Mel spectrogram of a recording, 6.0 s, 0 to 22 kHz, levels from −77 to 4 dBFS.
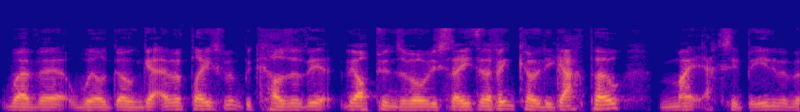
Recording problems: garbled, watery; badly; nothing above 7.5 kHz
abrupt cut into speech; at the end

